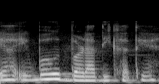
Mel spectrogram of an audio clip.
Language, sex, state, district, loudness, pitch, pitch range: Surgujia, female, Chhattisgarh, Sarguja, -14 LUFS, 200 Hz, 190-210 Hz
